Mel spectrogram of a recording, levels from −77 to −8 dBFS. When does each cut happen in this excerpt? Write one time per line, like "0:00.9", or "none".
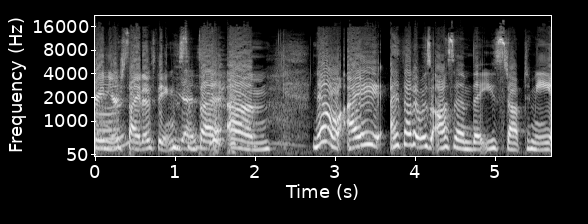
none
